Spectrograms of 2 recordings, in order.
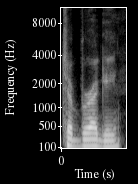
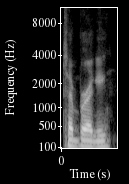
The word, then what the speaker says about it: Tabruggi: Tabruggi is how I pronounce it. Yeah, it's pronounced Tabruggi. It's a Dutch name, actually, is what it is.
